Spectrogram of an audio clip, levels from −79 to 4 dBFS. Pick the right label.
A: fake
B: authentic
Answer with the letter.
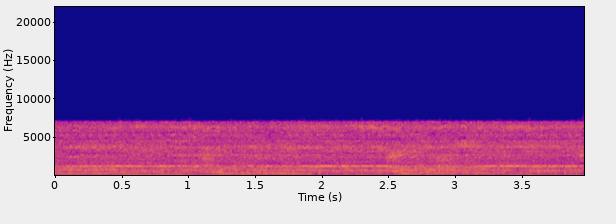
A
